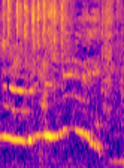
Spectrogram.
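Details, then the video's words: Several Shih Tzus waiting for food; a drawn-out whining whine holds a steady tone, wavers, then slides downward, followed by a low murmur. "Mga shitzu na waiting sa food"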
